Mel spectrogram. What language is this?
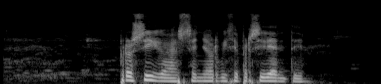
Galician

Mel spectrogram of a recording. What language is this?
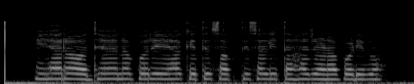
Odia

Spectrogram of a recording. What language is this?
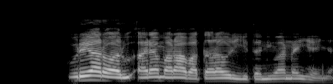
Kikuyu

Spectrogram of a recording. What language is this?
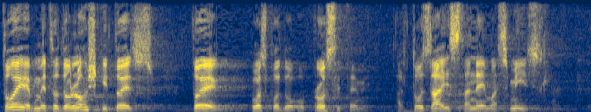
Croatian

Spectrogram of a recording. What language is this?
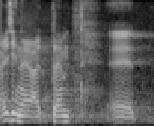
Estonian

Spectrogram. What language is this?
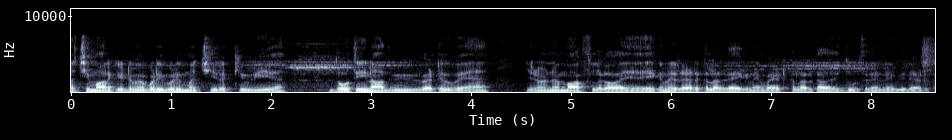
Hindi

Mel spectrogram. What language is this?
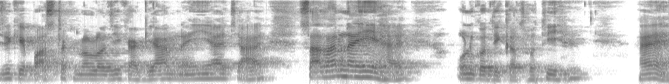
Hindi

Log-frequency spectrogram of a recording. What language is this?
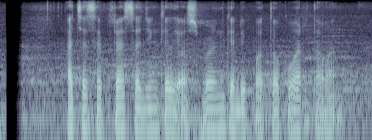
Sundanese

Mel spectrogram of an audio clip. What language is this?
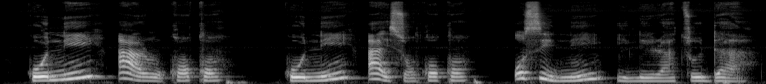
Yoruba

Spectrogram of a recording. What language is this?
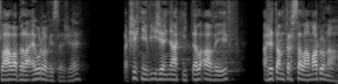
Czech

